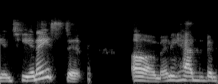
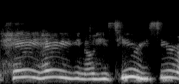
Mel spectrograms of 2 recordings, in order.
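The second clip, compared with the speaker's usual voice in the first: high, urgent alert; high-pitched, insistent heads-up; excited mom; 8 semitones higher than usual. Retold or imitated. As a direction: imitate an excited mom calling attention. Mom alerting her as he arrives.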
